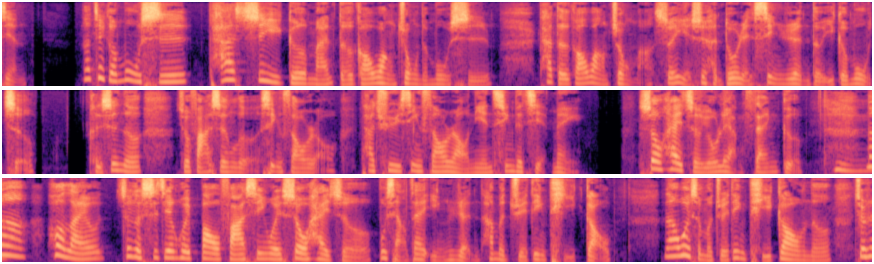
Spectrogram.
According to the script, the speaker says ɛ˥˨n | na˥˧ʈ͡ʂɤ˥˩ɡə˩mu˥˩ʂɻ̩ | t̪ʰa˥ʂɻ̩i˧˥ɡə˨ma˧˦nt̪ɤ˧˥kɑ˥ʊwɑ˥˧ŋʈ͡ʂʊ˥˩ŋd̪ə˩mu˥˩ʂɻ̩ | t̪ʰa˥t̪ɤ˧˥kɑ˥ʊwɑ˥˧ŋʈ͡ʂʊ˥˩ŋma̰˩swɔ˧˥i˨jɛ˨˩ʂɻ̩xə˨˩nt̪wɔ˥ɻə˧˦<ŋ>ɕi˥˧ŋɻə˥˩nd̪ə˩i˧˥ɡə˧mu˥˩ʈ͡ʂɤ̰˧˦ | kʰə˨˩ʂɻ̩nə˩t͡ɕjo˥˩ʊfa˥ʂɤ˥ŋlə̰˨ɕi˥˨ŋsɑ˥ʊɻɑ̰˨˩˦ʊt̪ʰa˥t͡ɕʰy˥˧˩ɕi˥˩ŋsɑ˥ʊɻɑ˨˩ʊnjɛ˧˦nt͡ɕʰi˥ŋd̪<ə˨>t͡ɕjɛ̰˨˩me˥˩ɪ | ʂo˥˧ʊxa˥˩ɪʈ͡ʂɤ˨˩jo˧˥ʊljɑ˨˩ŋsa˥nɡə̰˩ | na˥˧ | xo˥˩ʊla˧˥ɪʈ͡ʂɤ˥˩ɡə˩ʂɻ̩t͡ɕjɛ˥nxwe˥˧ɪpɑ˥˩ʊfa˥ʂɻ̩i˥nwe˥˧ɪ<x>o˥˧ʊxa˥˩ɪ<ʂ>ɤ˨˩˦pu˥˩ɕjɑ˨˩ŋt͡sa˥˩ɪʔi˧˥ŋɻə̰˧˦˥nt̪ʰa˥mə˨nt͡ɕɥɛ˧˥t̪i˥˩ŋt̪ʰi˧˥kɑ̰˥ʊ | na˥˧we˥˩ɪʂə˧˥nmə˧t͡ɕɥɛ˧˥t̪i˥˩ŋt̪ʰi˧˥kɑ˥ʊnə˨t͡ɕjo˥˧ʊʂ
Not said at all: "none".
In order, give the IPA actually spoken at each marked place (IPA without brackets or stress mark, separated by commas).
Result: n, ə˨, ʂ, ʈ͡ʂ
